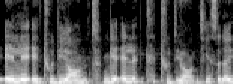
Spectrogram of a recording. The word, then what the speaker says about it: étudiant: برای همین است که نمی گوید «elle...étudiante»، می گوید: «Elle est étudiante».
